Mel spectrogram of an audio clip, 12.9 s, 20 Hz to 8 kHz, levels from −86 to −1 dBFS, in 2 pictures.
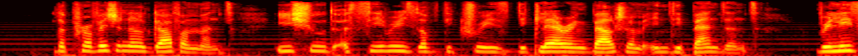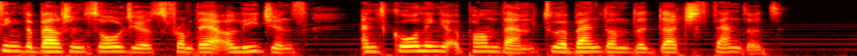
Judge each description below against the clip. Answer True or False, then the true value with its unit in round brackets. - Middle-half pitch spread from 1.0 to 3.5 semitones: True (2.6 semitones)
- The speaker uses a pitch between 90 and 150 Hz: False (185 Hz)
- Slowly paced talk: True (125 wpm)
